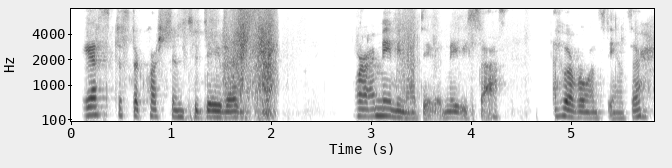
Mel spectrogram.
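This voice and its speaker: Over loud background noise, a woman with a fairly low pitch speaks at a moderate pace with ordinary pitch variation and long, frequent pauses. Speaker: city councilmember. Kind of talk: meeting discussion. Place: home room. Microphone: webcam.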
